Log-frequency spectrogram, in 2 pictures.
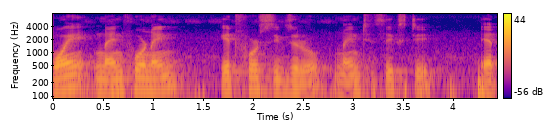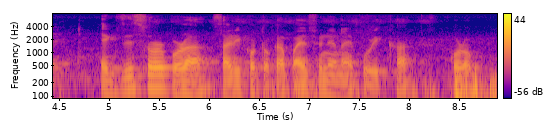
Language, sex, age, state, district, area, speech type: Assamese, male, 45-60, Assam, Nagaon, rural, read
